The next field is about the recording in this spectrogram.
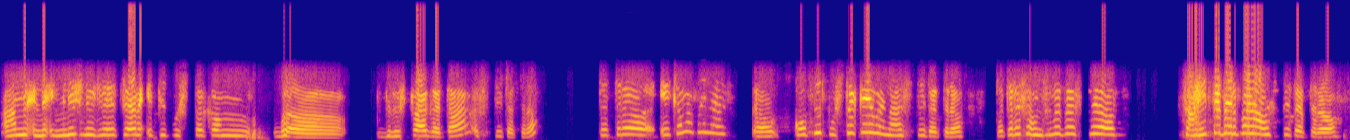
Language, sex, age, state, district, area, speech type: Sanskrit, female, 18-30, Maharashtra, Chandrapur, urban, conversation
